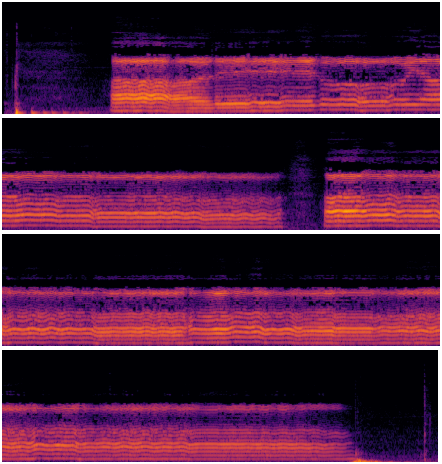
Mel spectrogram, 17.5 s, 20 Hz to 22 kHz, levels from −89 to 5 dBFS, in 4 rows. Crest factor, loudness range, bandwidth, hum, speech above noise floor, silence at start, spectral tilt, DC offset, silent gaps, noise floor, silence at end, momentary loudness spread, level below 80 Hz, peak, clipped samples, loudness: 20 dB; 5 LU; 7.4 kHz; none; 28 dB; 0.15 s; -7 dB/octave; under 0.1%; none; -51 dBFS; 0.25 s; 10 LU; -44 dBFS; -8 dBFS; under 0.1%; -26 LUFS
